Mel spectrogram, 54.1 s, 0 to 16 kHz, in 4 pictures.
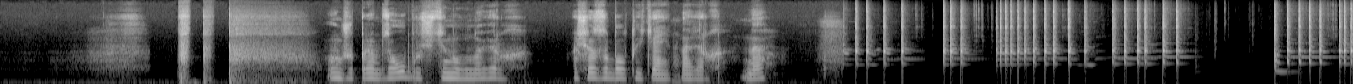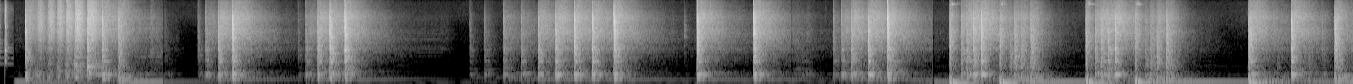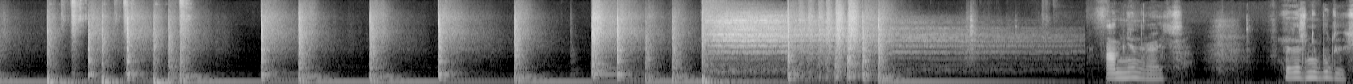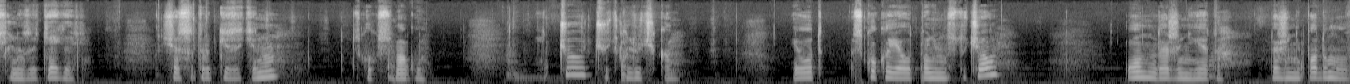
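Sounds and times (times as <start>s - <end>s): drum kit groove: 13.7s - 37.9s
crash cymbal ringing: 34.2s - 37.9s.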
